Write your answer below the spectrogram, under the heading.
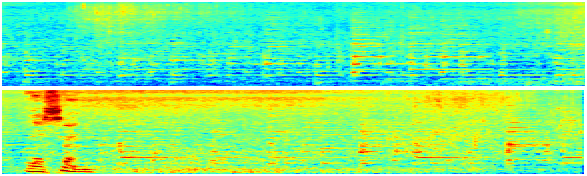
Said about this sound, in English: Listen. Listen to the cold North Sea. Singing.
